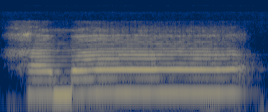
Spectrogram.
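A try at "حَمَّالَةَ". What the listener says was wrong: So that's meme with tashdid on top. So we have to give emphasis to the meme. So not hama, hamma.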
